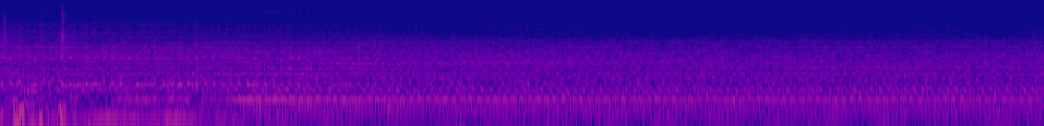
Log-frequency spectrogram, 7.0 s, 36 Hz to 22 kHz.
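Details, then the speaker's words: Elmo ST 1200 HD Super 8 projector after a shutter wheel belt repair, running with the back cover off: a steady, even mechanical whirr with a low hum and no catching or slipping; it is loud only because it is uncovered. "and you can see it's working once we put the back on it won't be as noisy you won't be hearing all this noise"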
